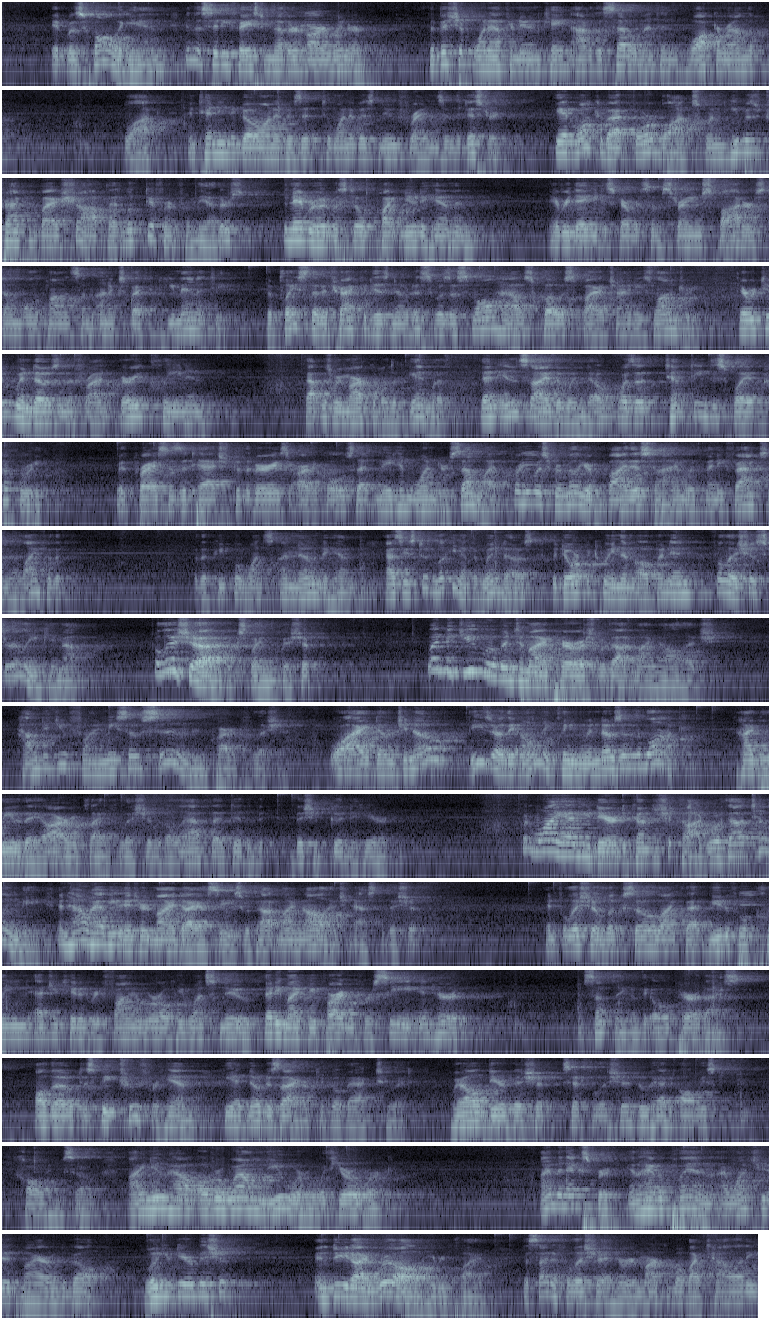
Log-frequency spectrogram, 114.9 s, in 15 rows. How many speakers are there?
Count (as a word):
one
